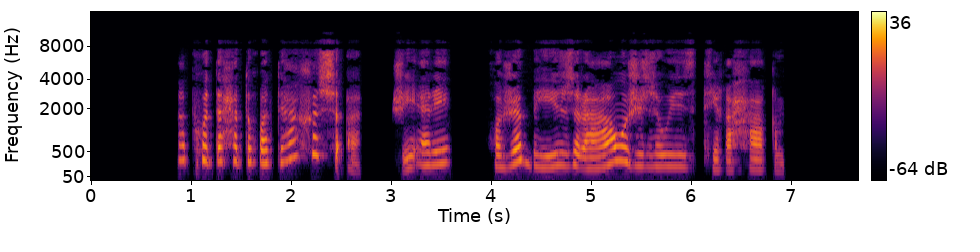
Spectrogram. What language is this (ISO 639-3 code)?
kbd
